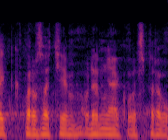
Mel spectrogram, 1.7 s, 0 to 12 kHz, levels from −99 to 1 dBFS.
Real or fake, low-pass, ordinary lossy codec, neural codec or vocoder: fake; 7.2 kHz; AAC, 48 kbps; codec, 16 kHz, 8 kbps, FreqCodec, smaller model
